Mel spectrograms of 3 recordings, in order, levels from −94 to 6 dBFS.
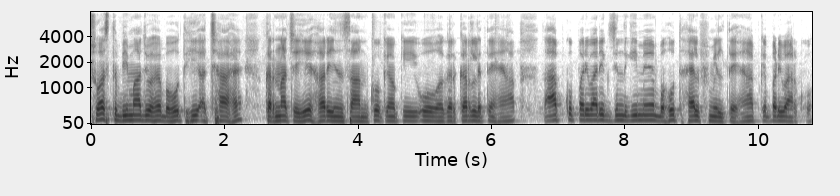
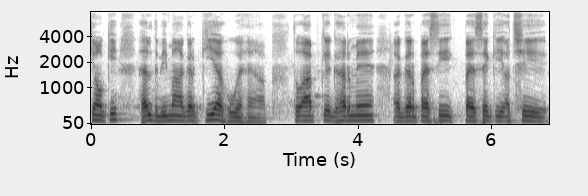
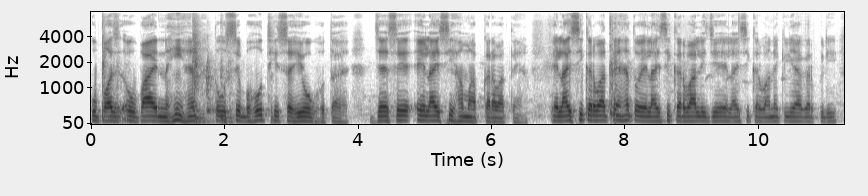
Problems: background sounds at intervals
